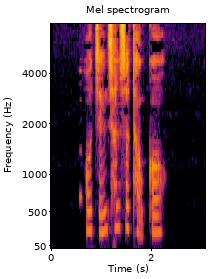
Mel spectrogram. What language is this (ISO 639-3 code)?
yue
